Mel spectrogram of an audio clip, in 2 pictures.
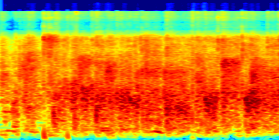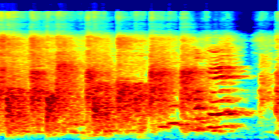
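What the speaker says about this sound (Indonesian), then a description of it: "Silakan tepuk tangan bagi kelompok" Classroom students clapping for a group after their class presentation, a lively burst of many hands with a few individual claps standing out, voices chattering alongside before the applause tapers off.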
